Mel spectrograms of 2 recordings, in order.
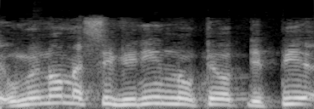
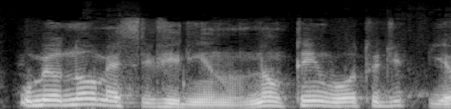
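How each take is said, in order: First: Higher, with a lively rising tune; wrong way. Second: Unhurried introduction. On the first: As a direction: sing it out too brightly, the way it shouldn't go. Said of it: "Ele não vai falar assim". (jeito errado, mais agudo e subindo) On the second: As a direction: let it walk, a man calmly presenting himself. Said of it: "o ritmo aqui é devagar". (ritmo pausado, se apresentando) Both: Shown as a demonstration.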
